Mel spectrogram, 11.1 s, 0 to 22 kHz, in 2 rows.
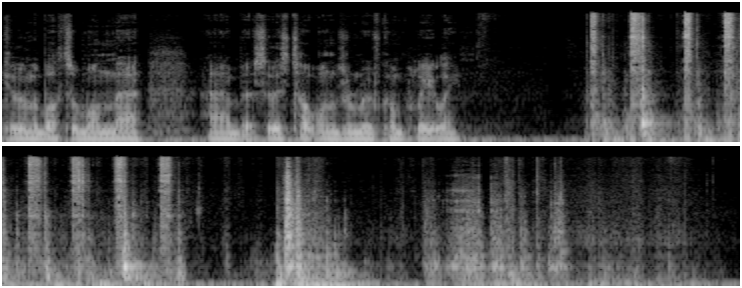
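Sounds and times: ratchet spanner clicking: 4.4s - 7.0s
metal strap scraping and rattling: 4.5s - 10.8s.

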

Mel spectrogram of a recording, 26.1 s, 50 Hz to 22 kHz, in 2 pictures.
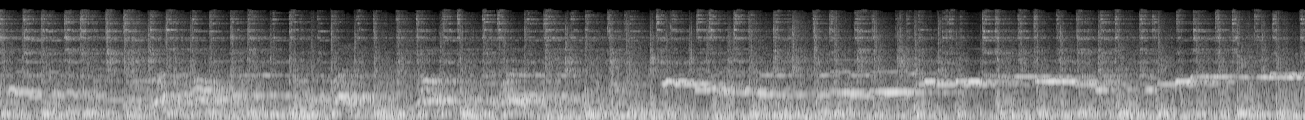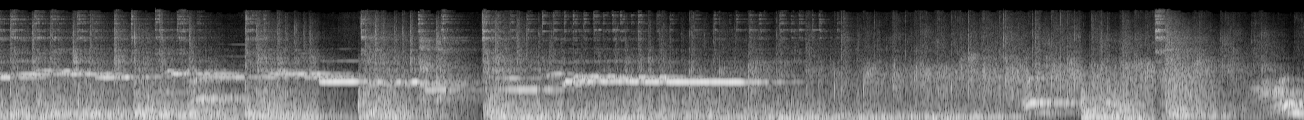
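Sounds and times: small hand cymbals clashing: 0.0s - 14.9s
bamboo flute melody: 0.0s - 21.9s
large barrel drum strokes: 0.0s - 23.2s.

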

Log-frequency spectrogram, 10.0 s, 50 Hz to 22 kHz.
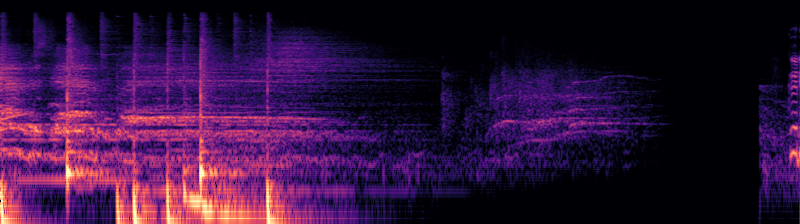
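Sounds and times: audience applause: 5.5s - 8.4s.

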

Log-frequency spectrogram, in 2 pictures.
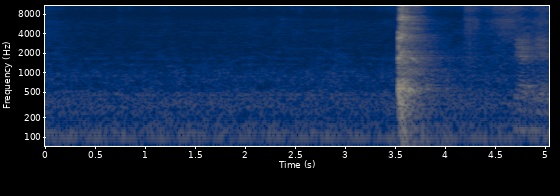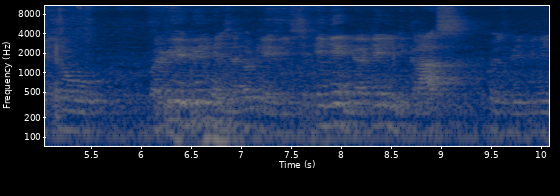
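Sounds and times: person coughing: 3.5s - 4.0s.

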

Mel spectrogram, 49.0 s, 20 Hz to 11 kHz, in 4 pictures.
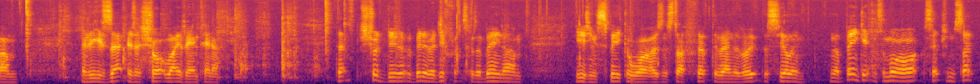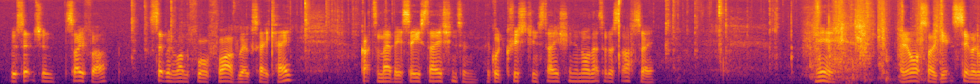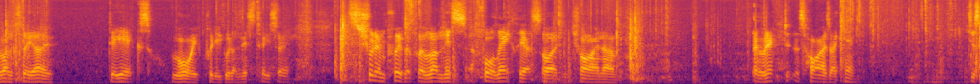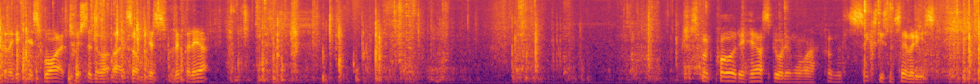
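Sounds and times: wire coils rustling: 0.0s - 11.8s, 19.0s - 25.2s, 25.9s - 49.0s.

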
